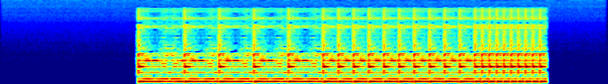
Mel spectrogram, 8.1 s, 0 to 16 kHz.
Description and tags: Audio Remix 2
A piece of music I did for one of my remixes but I didn't get to use it. Well, anyway.
Created in 3ML Piano Editor.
